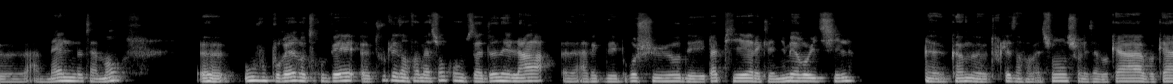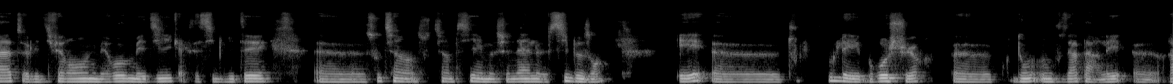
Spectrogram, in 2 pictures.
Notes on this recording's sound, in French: Le collectif Bassines Non Merci nous a demandé de diffuser le temps de brief en visio sur les question de base arrière de la mobilisation de ce week-end.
